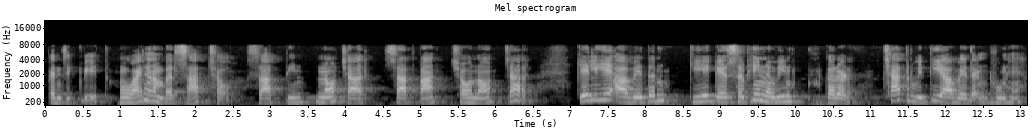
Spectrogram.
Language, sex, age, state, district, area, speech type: Hindi, male, 18-30, Uttar Pradesh, Sonbhadra, rural, read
